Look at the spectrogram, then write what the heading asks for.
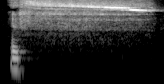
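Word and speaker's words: ف: It's pronounced if, as in if. If. It articulates at the lips, between the lower lips and the upper teeth.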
